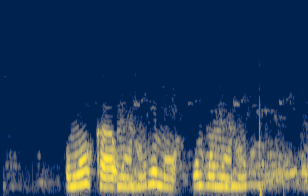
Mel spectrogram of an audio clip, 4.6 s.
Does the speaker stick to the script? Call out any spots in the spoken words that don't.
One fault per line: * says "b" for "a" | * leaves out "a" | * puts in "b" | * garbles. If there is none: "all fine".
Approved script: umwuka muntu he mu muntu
all fine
